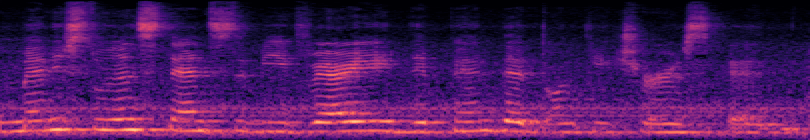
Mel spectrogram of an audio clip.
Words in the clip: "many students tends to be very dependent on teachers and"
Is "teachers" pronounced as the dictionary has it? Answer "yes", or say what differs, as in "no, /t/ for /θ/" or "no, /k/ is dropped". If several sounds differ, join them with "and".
no, /s/ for /z/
